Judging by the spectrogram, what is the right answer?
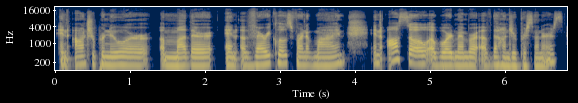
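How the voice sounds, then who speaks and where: A woman's voice: sits low, no room sound, clean studio sound. A woman hosting a podcast, introducing her guest with enthusiastic praise. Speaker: podcast host.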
